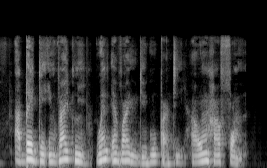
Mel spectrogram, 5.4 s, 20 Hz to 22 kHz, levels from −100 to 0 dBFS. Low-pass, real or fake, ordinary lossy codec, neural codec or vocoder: 9.9 kHz; fake; none; codec, 16 kHz in and 24 kHz out, 1.1 kbps, FireRedTTS-2 codec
